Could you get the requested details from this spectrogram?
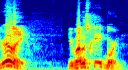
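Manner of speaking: sudden high, loud surprise; surprised friend. Retold or imitated. Friend on the phone reacting with loud surprise. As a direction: mimic the friend's shocked disbelief.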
